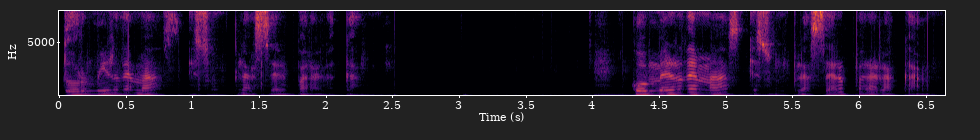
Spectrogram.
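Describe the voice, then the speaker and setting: A woman preaching a sermon, asking rhetorical questions and swinging from loud emphasis to hushed whispers. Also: on the high side, huge pitch swings, measured pace, slight background noise.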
